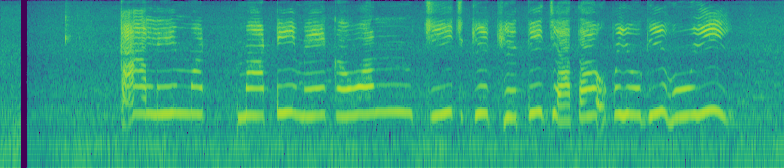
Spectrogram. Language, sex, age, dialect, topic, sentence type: Bhojpuri, female, 18-24, Western, agriculture, question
